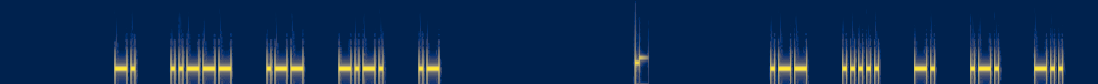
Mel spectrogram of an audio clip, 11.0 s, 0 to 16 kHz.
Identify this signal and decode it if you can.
Morse code, heard as a keyed tone, about 30 wpm, spaced as for 17 wpm, 700 Hz. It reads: N2WCA W5NRD
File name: Lesson 19g - Letter w - Call Signs 30wpm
